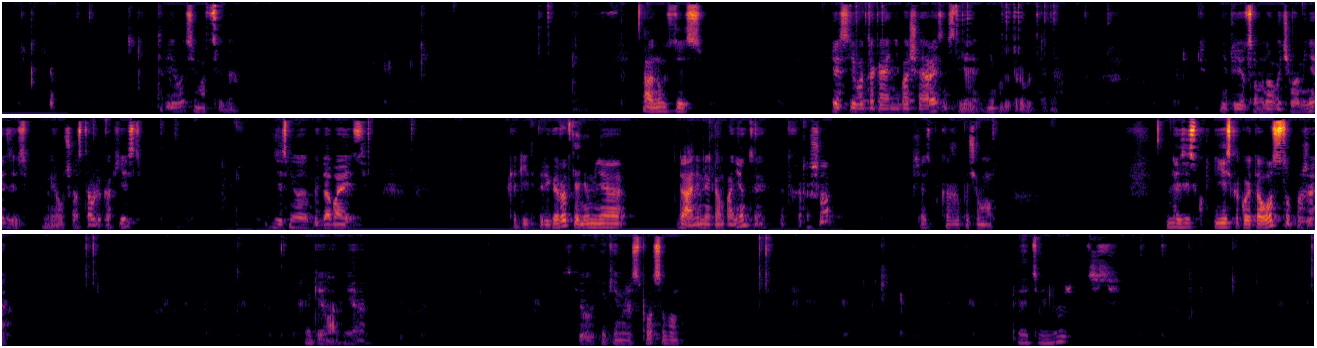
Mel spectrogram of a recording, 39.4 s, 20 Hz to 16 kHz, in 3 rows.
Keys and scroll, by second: 0.1 Delete, 4.0 Return, 5.5 space, 9.1 Escape, 11.2 Delete, 21.0 F3, 24.9 ctrl+s, 25.8 m, 35.2 Return, 37.9 space, 38.5 F4.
